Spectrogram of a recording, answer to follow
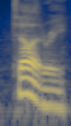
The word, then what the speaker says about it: Teleri: Yeah, the first syllable is the stressed one, the t e l. But, it is also a Christopher Tolkien manages to get that air in there even though it's not the stressed syllable, and I I can't think of a way as an American to do that without uh faking a British accent.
